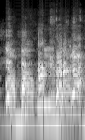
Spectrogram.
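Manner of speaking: laughing refusal. Real, not acted.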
